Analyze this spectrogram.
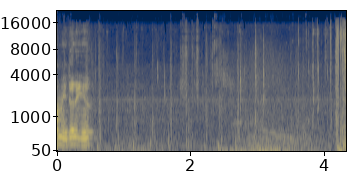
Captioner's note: gunfire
